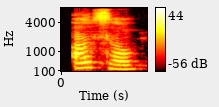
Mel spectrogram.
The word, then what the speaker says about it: also: word also okay so on this s we want to pronounce an unvoiced S instead of saying Alo it's Alo also also good he also accepted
